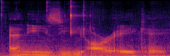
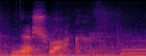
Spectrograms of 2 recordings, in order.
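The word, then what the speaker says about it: Nas'raq: Nezrak. It was pronounced Neshrak.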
